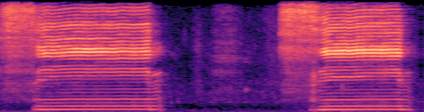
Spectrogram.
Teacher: سین کا مخرج ہے زبان کی نوک اور سامنے کے دانتوں کے کنارے، سین، سین۔ جب ہم سین کو ادا کریں گے تو سین کو ادا کرتے وقت زبان کی نوک سامنے کے دانتوں کے کنارے پر لگے گی، سین۔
